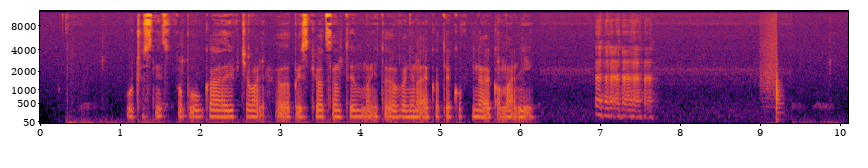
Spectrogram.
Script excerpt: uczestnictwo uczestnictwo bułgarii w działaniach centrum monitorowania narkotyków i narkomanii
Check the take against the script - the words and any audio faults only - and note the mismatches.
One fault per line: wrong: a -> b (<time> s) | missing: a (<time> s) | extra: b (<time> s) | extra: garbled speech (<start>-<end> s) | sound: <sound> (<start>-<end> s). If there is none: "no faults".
missing: uczestnictwo (1.8 s)
extra: europejskiego (3.0 s)
sound: laugh (6.9-7.8 s)
sound: thud (9.0-9.3 s)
